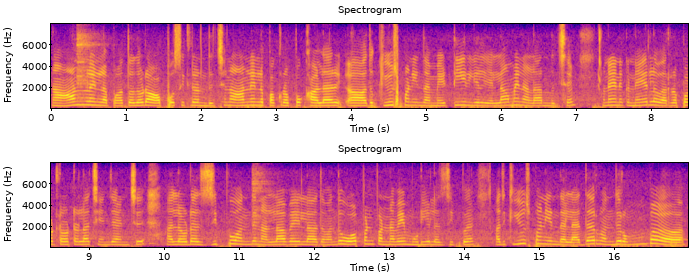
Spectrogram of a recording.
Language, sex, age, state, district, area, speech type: Tamil, female, 18-30, Tamil Nadu, Sivaganga, rural, spontaneous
